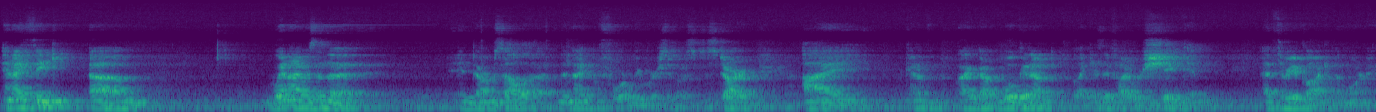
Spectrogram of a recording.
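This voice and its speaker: A man's voice: low voice, fairly even intonation, a little slow, bright, forceful tone. A man from the US, an author telling personal stories onstage, talking in a rambling way with many fillers and restarts. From USA. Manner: rambling, filler-heavy, self-correcting, laughs easily. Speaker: author and interview guest. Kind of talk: personal storytelling in an onstage conversation. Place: large hall at a live event. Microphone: handheld microphone, trouble with the sound. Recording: echoey hall from far off, audible noise.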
